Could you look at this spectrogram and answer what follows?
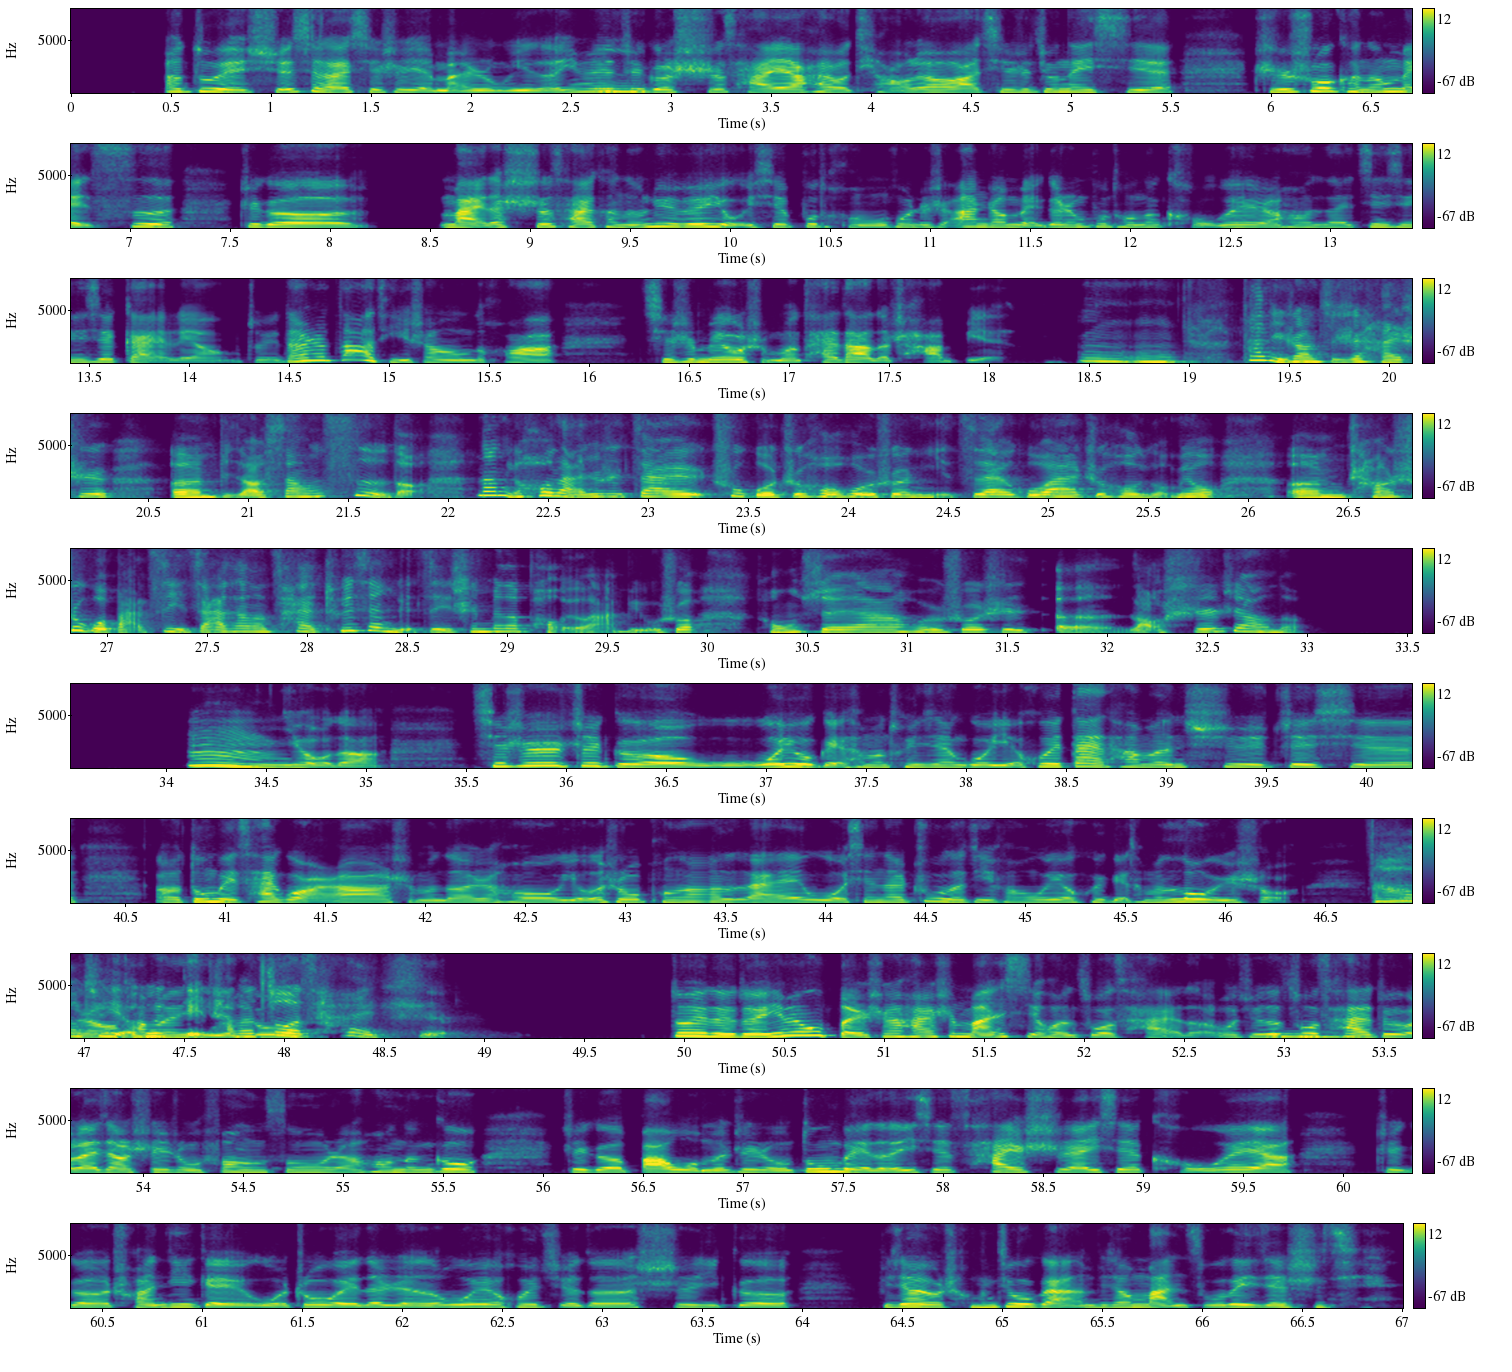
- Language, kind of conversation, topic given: Chinese, podcast, 哪道菜最能代表你家乡的味道？
- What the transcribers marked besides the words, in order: tapping; surprised: "哦"; laughing while speaking: "情"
